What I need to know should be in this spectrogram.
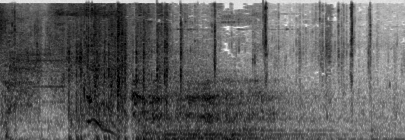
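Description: A pistol is reloaded with quick metallic clicks.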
